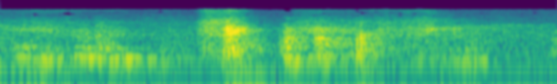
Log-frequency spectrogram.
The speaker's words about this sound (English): The dog needs attention. It's the dog again.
